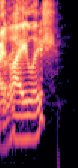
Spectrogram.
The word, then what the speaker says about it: Eilish: It is Eilish.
